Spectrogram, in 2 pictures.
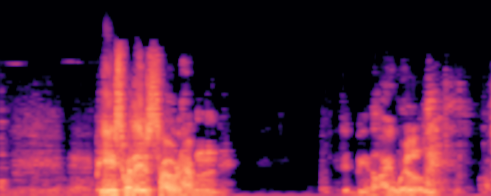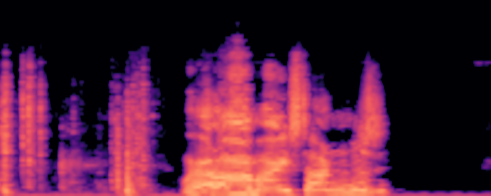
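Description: A middle-aged man speaks loudly and with strain, close by.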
